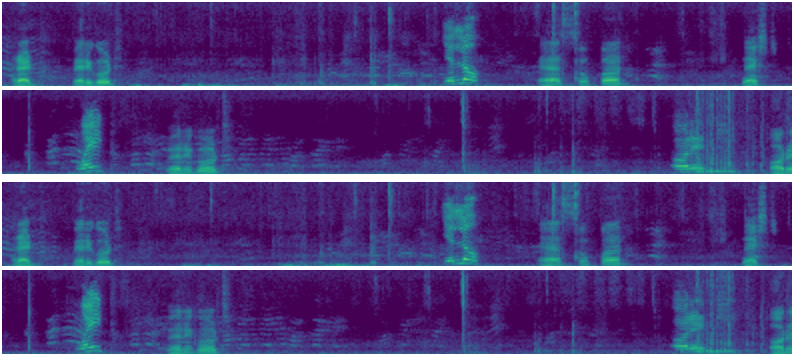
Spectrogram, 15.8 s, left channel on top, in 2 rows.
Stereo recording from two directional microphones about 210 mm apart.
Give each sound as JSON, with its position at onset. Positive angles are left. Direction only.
{"t": 0.1, "sound": "speech", "side_deg": 15}
{"t": 3.7, "sound": "a sound", "side_deg": 35}
{"t": 4.4, "sound": "children playing", "side_deg": -15}
{"t": 5.4, "sound": "speech", "side_deg": 15}
{"t": 7.3, "sound": "speech", "side_deg": 15}
{"t": 8.6, "sound": "speech", "side_deg": -15}
{"t": 9.6, "sound": "speech", "side_deg": 15}
{"t": 14.6, "sound": "a child's voice", "side_deg": -20}
{"t": 14.8, "sound": "a sound", "side_deg": 35}
{"t": 15.5, "sound": "speech", "side_deg": 15}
